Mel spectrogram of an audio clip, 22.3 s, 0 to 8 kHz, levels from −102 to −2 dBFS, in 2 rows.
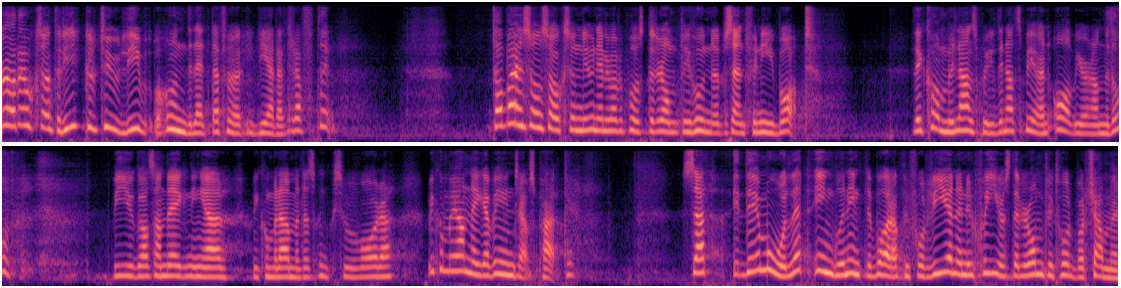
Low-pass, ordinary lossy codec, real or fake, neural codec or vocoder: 7.2 kHz; none; fake; codec, 16 kHz in and 24 kHz out, 0.9 kbps, LongCat-Audio-Codec, four codebook decoder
